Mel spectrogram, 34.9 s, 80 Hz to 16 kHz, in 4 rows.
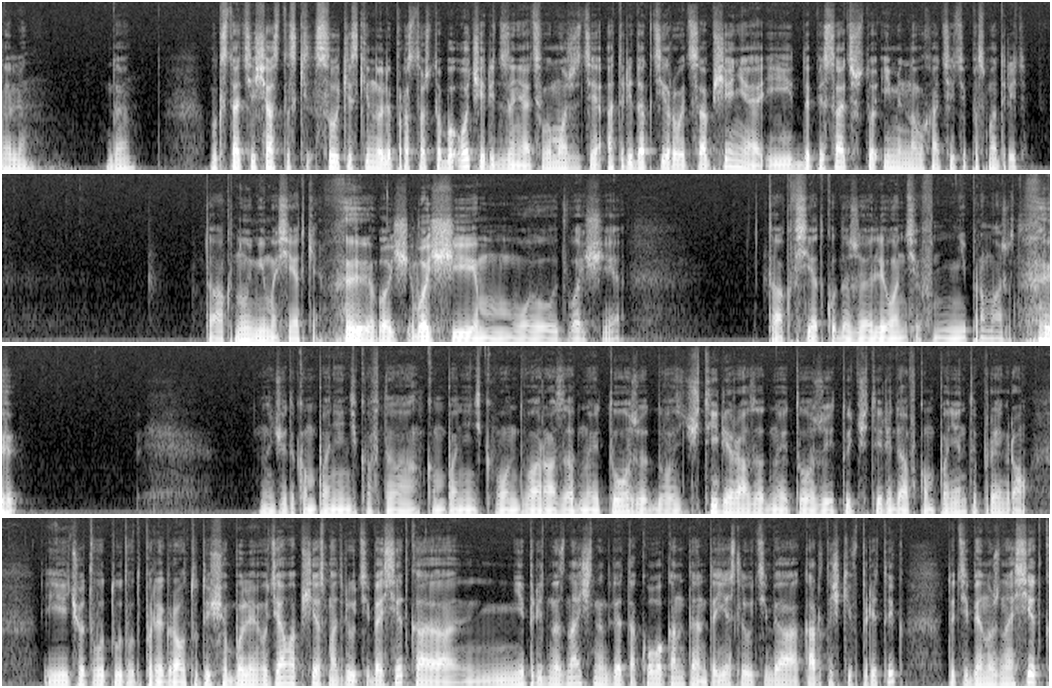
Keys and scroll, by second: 10.5 space, 14.5 shift+g, 15.6 space, 17.7 shift+o, 18.1 shift+g, 24.6 shift+g, 25.2 shift+o, 25.7 space, 27.4 space, 32.0 shift+o, 32.4 shift+g, 34.3 shift+o.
